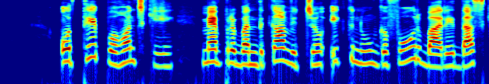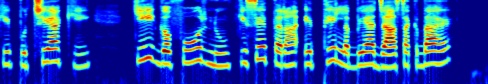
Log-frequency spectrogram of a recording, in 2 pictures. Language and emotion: Punjabi, neutral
